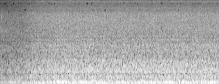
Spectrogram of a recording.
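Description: Steady low rumble of a running car heard from inside the cabin. It grows louder over the first second, then holds even.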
